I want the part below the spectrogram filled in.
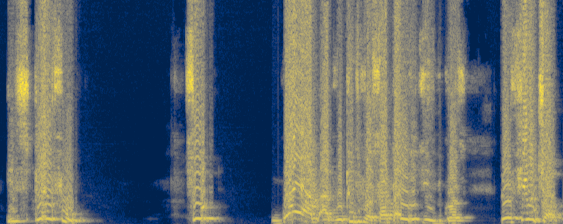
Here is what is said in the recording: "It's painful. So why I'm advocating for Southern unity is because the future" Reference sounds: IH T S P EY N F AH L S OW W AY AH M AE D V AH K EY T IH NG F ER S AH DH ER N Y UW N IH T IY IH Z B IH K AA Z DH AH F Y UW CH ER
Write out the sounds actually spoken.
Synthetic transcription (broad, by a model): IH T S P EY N F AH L S OW W AY AH M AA D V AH K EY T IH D F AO S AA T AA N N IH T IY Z B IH K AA S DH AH F Y UW CH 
